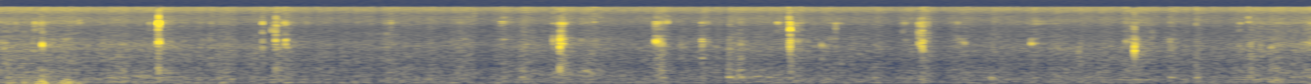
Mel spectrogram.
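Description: Faint chewing of fried fish eaten by hand, with a scattering of short, sharp mouth clicks.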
